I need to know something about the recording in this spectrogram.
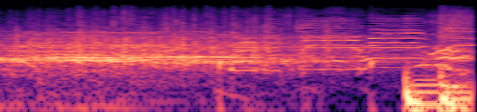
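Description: Warm, steady applause fills the whole stretch, a dense crackle of many hands clapping, with cheering voices and a few higher shouts rising over it toward the end, welcoming the host onto the stage.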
